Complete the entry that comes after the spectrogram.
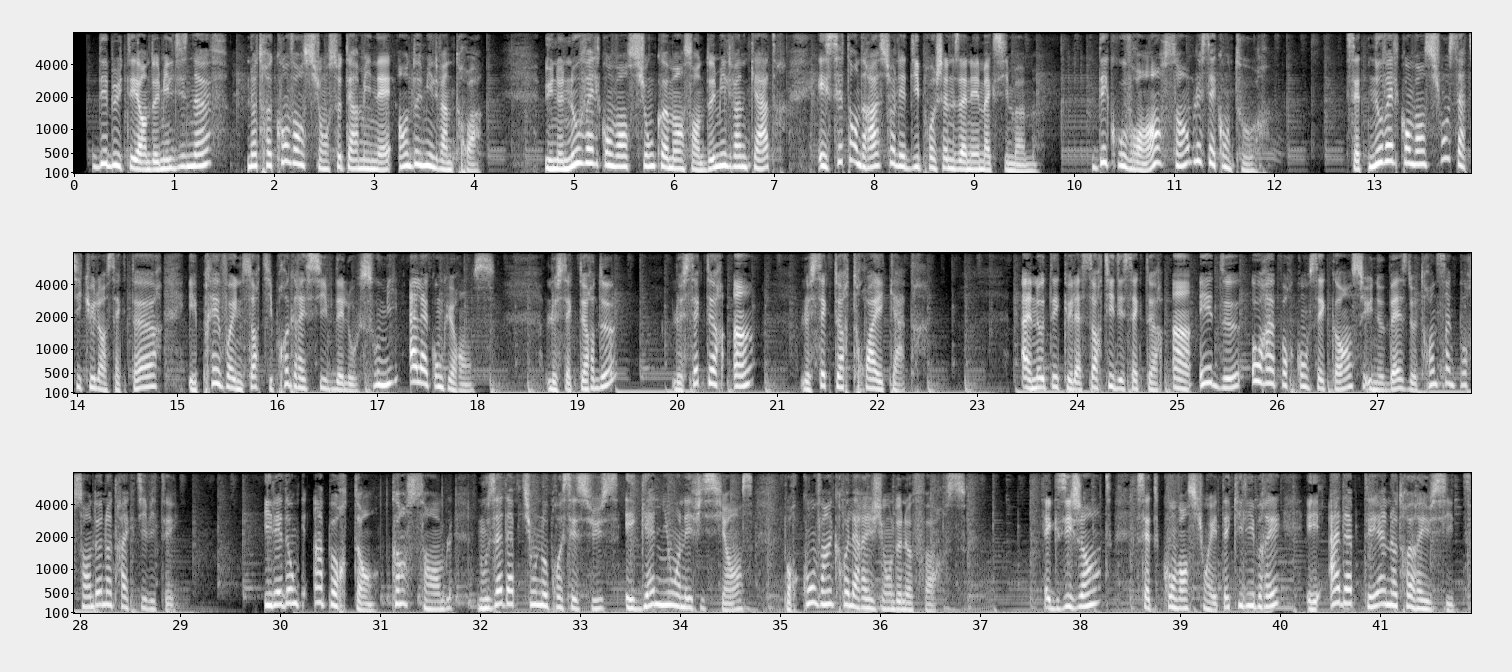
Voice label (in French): Institutionnel; voix-off; SNCF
